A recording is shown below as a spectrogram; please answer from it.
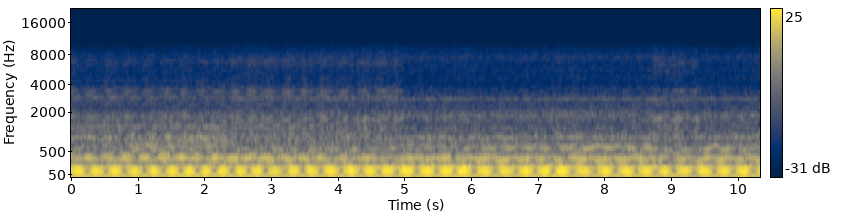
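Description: Outboard motor of a coaching launch running at a steady, even speed, with a strong low hum that does not change.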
